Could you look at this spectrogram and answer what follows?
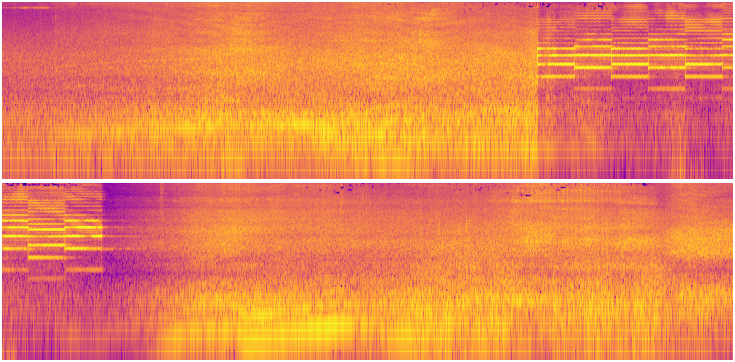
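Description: An ambulance's two-tone siren (German Martinshorn) sounds for about six seconds, alternating high and low notes, and cuts off abruptly. Before and after it, a vehicle engine accelerates, rising in pitch as the ambulance pulls away.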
